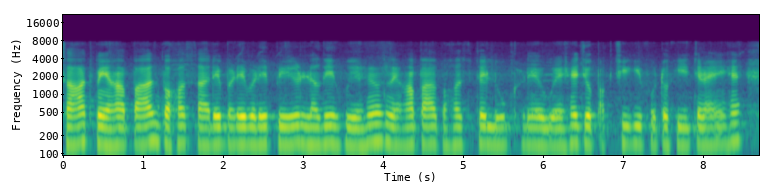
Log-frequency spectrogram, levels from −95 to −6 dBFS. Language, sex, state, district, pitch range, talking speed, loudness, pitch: Hindi, male, Madhya Pradesh, Umaria, 140-145 Hz, 185 wpm, -19 LUFS, 140 Hz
